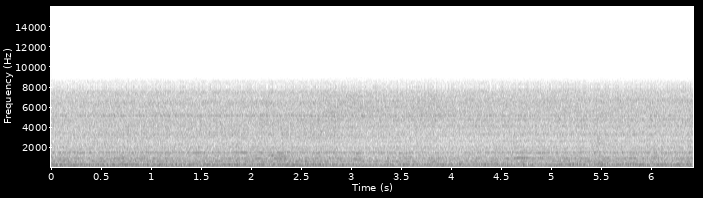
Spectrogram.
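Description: Steam hissing steadily from a standing LMS Ivatt Class 2MT 2-6-0 steam locomotive, a constant even rush with a few faint whining tones in it.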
